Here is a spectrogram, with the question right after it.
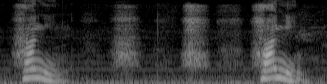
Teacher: Sa simula, hindi siya pumutok, hindi rin pailong. Puro hangin lang na dumadaan sa lalamunan. At ito ay walang tunog. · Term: pasotsot na glutal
